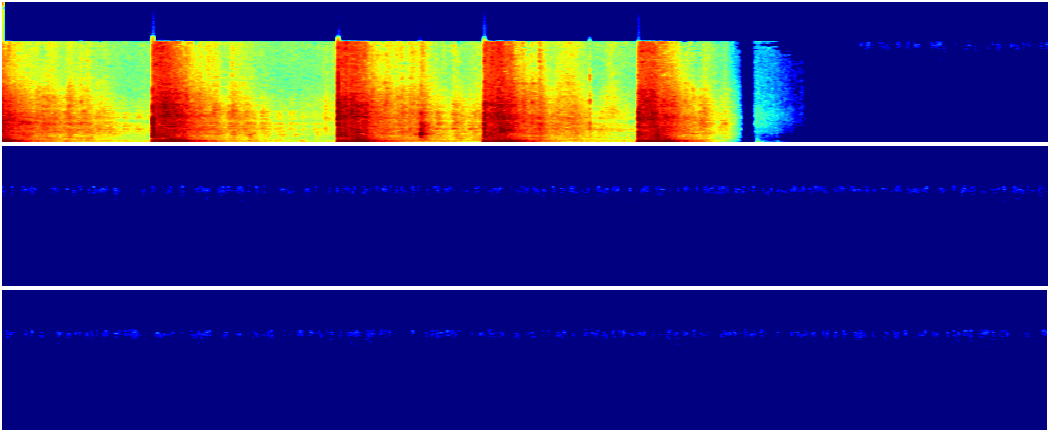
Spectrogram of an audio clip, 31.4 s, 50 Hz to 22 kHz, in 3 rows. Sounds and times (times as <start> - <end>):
Door: 0.0 - 7.3.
